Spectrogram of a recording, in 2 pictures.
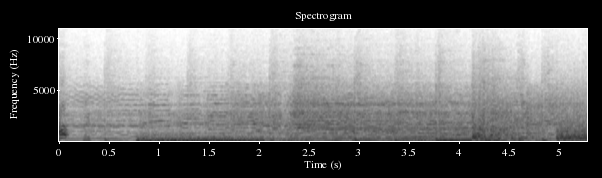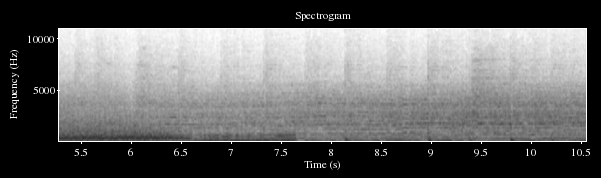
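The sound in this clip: A grenade explosion in an action film trailer: a loud, roaring burst of broad noise that rumbles for a few seconds over a continuous music score.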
